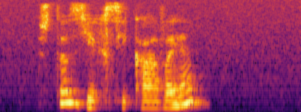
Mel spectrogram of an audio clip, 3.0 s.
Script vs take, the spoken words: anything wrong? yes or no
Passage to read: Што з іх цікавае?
no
